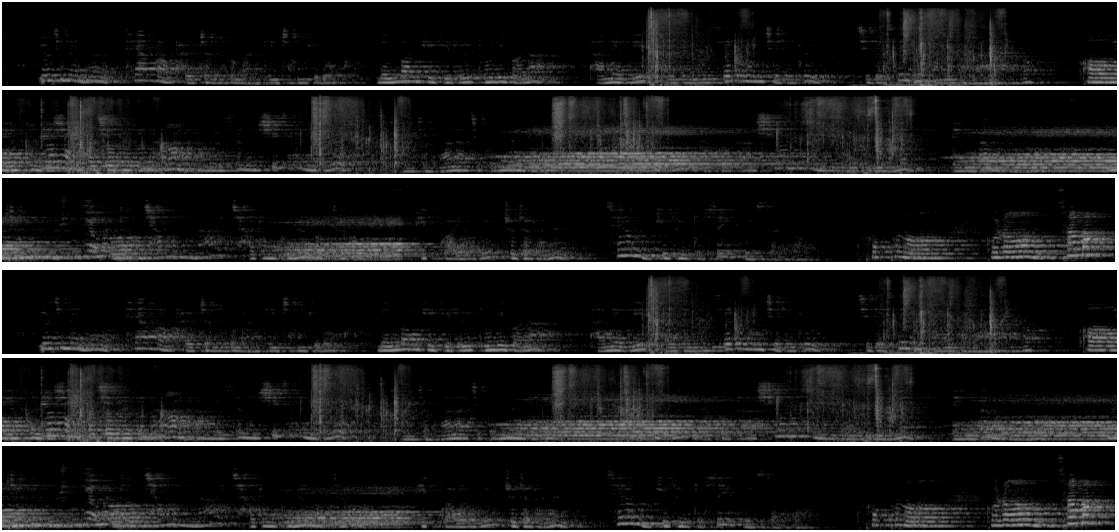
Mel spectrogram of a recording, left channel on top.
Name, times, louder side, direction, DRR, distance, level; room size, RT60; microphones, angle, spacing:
voice 1, 0.1-5.4 5.9-10.3 11.1-16.8 17.4-21.6 22.3-25.9 26.4-28.0 28.3-30.3, right 1 dB, 25° left, -2 dB, 2.9 m, -44 dB
sound 1, 6.4-7.5 8.5-10.1 11.3-12.9 14.1-15.4 16.4-17.8 18.8-20.3, left 2 dB, 5° left, 0.4 m, -40 dB
voice 2, 10.8-11.3 11.5-13.0 22.2-23.7 31.2-33.2, equal, 10° right, -4 dB, 2.8 m, -38 dB
sound 2, 14.0-14.9 16.0-19.6 20.6-23.0 24.9-26.3, left 2 dB, 75° left, 1.6 m, -39 dB
20.5 x 16.5 x 3.9 m, 1.5 s
head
